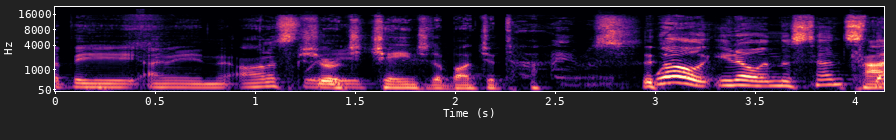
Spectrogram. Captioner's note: chuckle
